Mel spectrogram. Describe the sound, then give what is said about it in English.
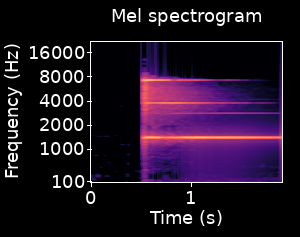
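A single bright electronic chime sounds after a brief silence as the call button is pressed on a touch screen after dialing a number, its clear tone ringing steadily and fading only slightly over the next second and a half, alone. “I press the call button.”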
